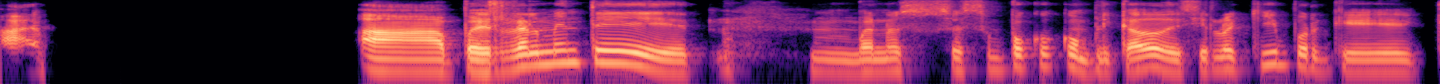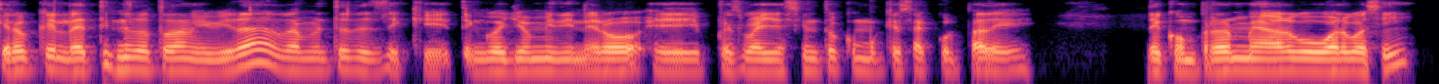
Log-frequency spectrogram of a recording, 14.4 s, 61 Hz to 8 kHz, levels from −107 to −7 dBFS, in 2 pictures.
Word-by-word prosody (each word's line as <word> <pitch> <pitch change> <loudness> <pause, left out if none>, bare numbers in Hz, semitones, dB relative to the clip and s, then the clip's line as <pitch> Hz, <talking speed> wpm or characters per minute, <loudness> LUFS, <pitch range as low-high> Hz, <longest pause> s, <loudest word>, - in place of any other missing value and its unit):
Ah. - - 0 1.6
Ah, 130 -1 +8
pues, 125 0 +6
realmente, 185 - +3 0.5
mm, 125 -2 -11
bueno, 130 +1 -2
es 130 - -5
es 130 +1 -6
un 140 - -16
poco 165 +2 -4
complicado 140 -1 +2
decirlo 135 +3 -3
aquí 165 +7 -6
porque, 125 - -4
creo 135 0 -2
que 150 - -1
la 130 -1 +1
he - - -1
tenido 140 +1 -4
toda 135 +1 -1
mi 125 -2 -5
vida. 195 - 0
Realmente 135 -2 -6
desde 130 -2 -8
que 65 - -8
tengo 130 +1 -4
yo 130 +1 -4
mi 135 0 -4
dinero, 130 0 -1
eh, 125 -1 -3
pues - - -8
vaya, 130 -1 -1
siento 135 +1 -8
como 130 -2 -11
que - - -7
esa - - -5
culpa 130 - -3
de 140 +3 -5 0.6
de - - 0
comprarme 135 +2 -1
algo, 130 0 +3
o 130 - +4
algo 130 0 +2
así. 165 - -4
130 Hz, 185 wpm, -24 LUFS, 130-145 Hz, 1.6 s, Ah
